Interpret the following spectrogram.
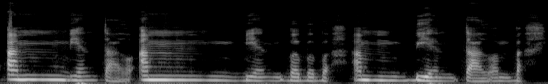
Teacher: it's realized as an occlusive because it's preceded by a nasal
